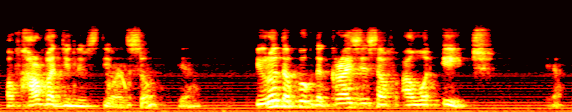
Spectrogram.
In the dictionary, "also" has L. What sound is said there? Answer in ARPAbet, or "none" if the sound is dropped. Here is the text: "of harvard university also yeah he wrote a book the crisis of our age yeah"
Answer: none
